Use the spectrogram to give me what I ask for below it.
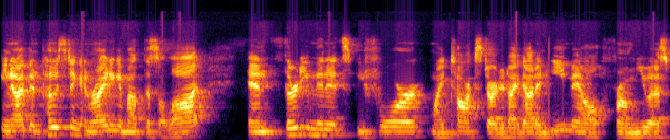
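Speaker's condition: No condition

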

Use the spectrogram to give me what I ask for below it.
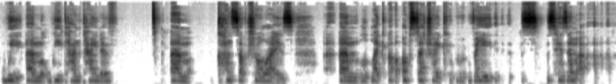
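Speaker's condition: Stutter; stutters here and there, stutter affects talking, often stays quiet to avoid stuttering; repeated sounds, prolonged sounds

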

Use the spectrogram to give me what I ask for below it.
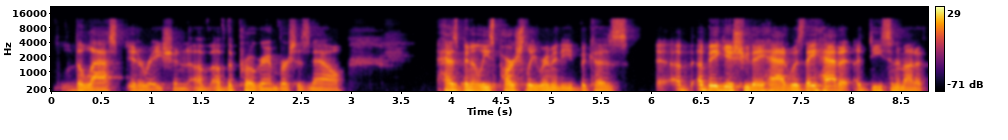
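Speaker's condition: No condition

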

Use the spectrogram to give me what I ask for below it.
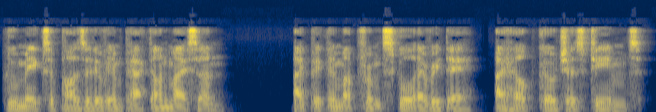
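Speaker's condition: ALS, speech-generating device; diagnosed at age 34, lost walking, talking and breathing, tracheostomy and ventilator; eight years since diagnosis, ventilator dependent via tracheostomy; cannot speak, eye-activated synthetic voice built from voice banking, types replies, silences while typing

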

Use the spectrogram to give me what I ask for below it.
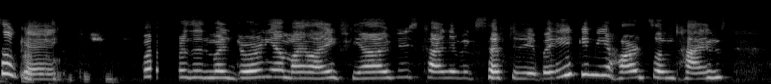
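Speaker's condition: Cerebral palsy; cannot walk

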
